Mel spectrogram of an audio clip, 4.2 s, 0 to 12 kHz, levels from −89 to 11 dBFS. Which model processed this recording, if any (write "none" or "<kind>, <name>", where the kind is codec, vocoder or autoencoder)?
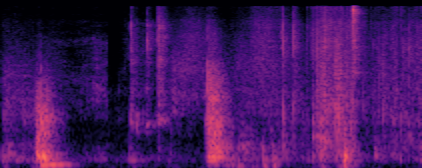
none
